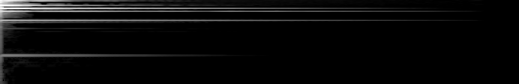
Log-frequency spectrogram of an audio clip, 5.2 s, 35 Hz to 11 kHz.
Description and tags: Triangle Open 03
Basic triangle sample using wooden mallet.
Recorded using a Rode NT5 and a Zoom H5.
Edited in ocenaudio.
It's always nice to hear what projects you use these sounds for.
